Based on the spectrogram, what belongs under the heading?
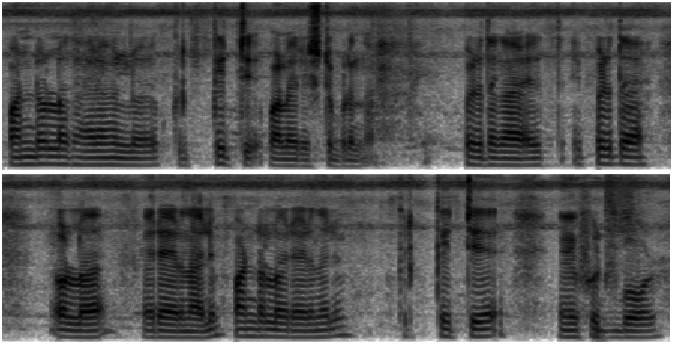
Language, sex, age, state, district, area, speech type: Malayalam, male, 18-30, Kerala, Thiruvananthapuram, rural, spontaneous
